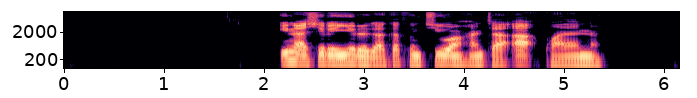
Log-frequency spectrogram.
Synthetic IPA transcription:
ʔɪ˦naː˨ʃɪ˦ɽɪ˨ɲjɪ˦ɾɪ˨ɡaː˨kɐ˦ɸɪ˨nt͡ʃiː˦wɔ˨ŋɦa˦ntaː˨ʔa˦ʔkʷaː˦nɐ˦nːɐ˨ŋ

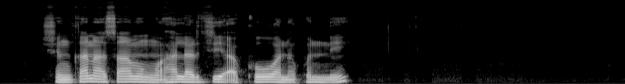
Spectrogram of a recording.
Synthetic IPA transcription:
ʃɪ˦ŋkɐ˦naː˨saː˦mʊ˨ŋwa˨ɦa˦lɐ˨rd͡ʒi˦˨ʔa̰˨kʷʰoː˦wɐ˨ne˨kʷʊ˦nːeː˦

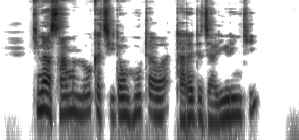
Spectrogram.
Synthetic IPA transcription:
kʲɪ˦naː˨saː˦mʊ˨nloː˦kɐ˨t͡ʃiː˦dɔ˦ŋɦuː˦tʰaː˨waː˦tʰaː˨ɽe˦da˨d͡ʒa˨ɾiː˦ɾɪ˦ŋkʲi˦

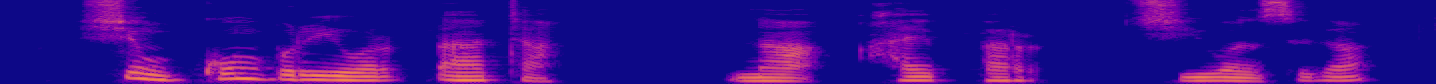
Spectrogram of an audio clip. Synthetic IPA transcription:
ʃɪ˦ŋkʷʊ˦mbʊ˨ɾeː˦wɐ˨rɗaː˦tʰaː˨ | na˨ha˦jɸɐ˨r | t͡ʃiː˦wɔ˨nsɪ˦ɡaː˦

